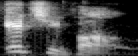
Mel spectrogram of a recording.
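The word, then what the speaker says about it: Ichaival: Me and Kret looked this up. It's Ichival. I have heard already 5 different pronunciations from people that are supposed to know how to say.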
